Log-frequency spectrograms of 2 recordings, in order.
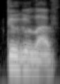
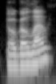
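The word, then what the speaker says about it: Gogolev: that's how you say Google love is that how you say Carter go go left go go left yeah I don't know how you pronounce It Go Go not Google left go go left Jack yeah that's why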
